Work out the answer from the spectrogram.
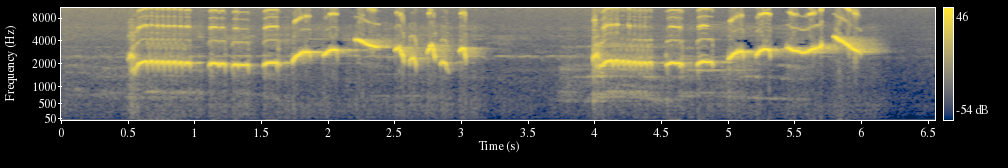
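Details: Orange-headed thrush singing to goad other males into song: two long phrases of repeated clear whistles climbing in pitch, ending in twisting high slurs.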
